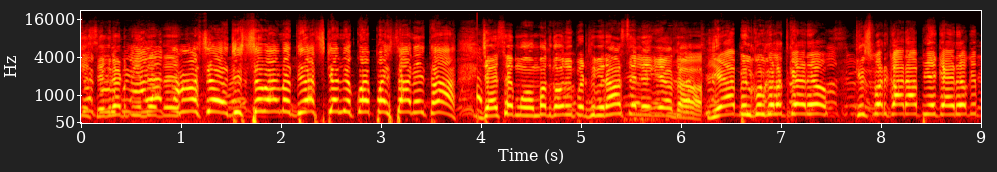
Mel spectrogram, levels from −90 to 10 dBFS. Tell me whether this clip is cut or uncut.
cut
